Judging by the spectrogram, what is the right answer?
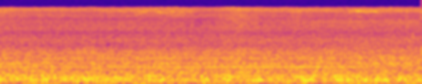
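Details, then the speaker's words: Ceiling-cassette home air conditioner after replacing the noisy indoor fan motor (worn, melted anti-vibration rubber mounts): soft steady airflow hum on high fan and auto, no rubbing, rattle or knock, fan now sounds normal. "แรงดีนะครับทางพัดลมดังปกตินะครับ"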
